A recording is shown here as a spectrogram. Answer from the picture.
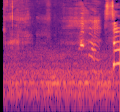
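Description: Steady low rumble of a car's cabin on the move, with a brief high little vocal sound near the end.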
